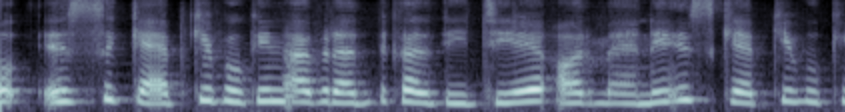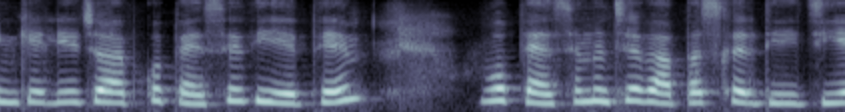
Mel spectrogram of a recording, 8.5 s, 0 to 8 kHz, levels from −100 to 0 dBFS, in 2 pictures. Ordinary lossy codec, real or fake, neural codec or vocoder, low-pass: none; fake; codec, 16 kHz, 0.8 kbps, ZipCodec; none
